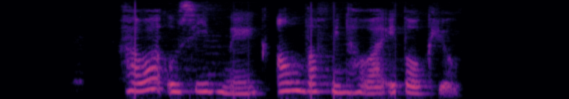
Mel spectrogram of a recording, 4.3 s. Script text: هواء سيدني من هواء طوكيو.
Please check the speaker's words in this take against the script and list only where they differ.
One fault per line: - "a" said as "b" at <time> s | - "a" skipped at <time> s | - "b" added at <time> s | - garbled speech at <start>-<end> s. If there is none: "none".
- "أنظف" added at 2.1 s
